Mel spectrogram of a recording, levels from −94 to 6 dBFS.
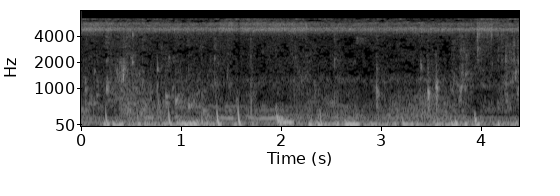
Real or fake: fake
